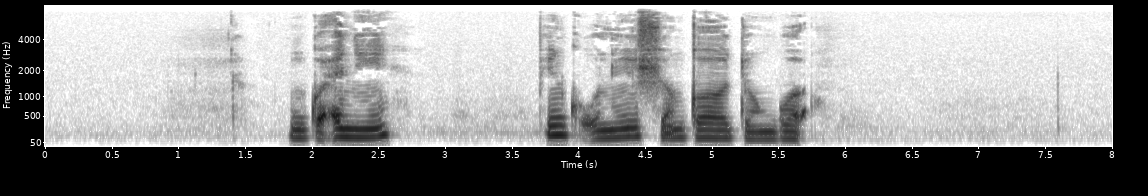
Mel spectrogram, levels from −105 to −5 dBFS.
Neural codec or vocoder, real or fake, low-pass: none; real; 7.2 kHz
